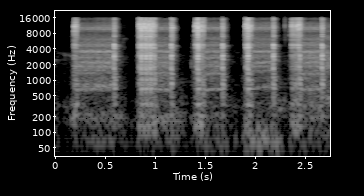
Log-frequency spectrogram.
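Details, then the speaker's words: Yamaha SR125 after three years off the road, using its old charged battery on jump leads: sharp clicks in short bursts about twice a second, with the starter not turning the engine. "that's an unhappy noise and it means not quite"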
